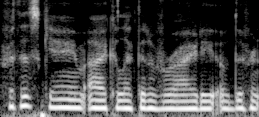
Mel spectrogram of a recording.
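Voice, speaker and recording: The pace is on the quick side. This speaker is soft-spoken. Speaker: ASMR creator. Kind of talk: ASMR soft-spoken guessing game, talking to the listener.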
